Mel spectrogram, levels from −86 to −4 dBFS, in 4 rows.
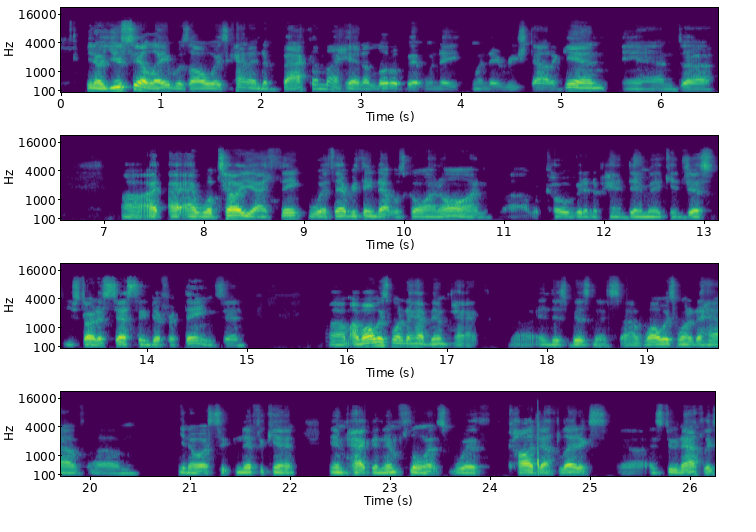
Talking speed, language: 190 wpm, English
